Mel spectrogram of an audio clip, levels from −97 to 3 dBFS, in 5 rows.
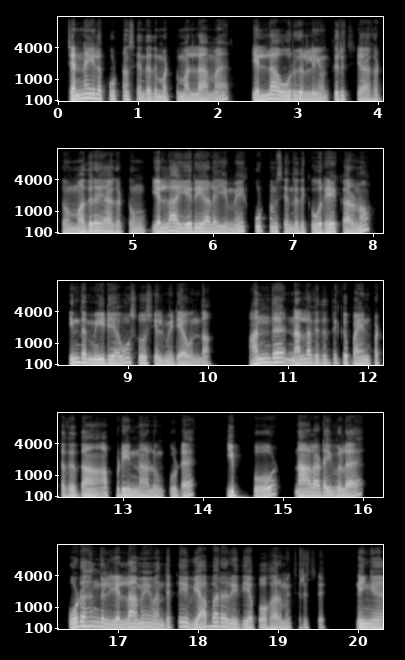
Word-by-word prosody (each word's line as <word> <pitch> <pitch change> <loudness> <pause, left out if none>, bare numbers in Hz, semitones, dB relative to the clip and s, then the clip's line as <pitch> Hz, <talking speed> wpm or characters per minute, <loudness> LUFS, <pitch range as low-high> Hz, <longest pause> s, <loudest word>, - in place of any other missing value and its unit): சென்னையில 180 +4 +5
கூட்டம் 155 -2 -2
சேர்ந்தது 130 -2 -1
மட்டுமல்லாமல், 120 +1 -2 0.4
எல்லா 170 +6 +4
ஊர்களிலும் 140 -6 +1
திருச்சியாகட்டும் 125 -5 -3
மதுரையாகட்டும் 125 -4 0 0.2
எல்லா 160 +5 +3 0.2
ஏரியாவிலேயுமே 145 -3 +1
கூட்டம் 170 -2 -2
சேர்ந்ததுக்கு 125 -4 -4
ஒரே 135 +5 +3
காரணம் 130 - -1 0.4
இந்த 185 +1 +4
மீடியாவும், 155 +3 +3
சோசியல் 140 -2 0
மீடியாவும் 110 -2 -1
தான். 110 - -4 0.5
அந்த 180 +5 +4 0.3
நல்ல 145 +5 +3
விதத்துக்கு 160 +1 -3
பயன்பட்டதுதான் 135 -2 -1
அப்படினாலும் 120 -4 -1
கூட, 110 0 -6 0.7
இப்போ - - -5 0.5
நாளடைவில 150 -1 +2 0.7
ஊடகங்கள் 185 -4 +2
எல்லாமே 160 +4 +2
வந்துட்டு 135 +6 -4 0.2
வியாபார 175 +6 +1
ரீதியா 135 -2 0
போக 120 0 -1
ஆரம்பித்துச்சிசுருச்சு. 115 0 -7 0.5
நீங்க 155 0 +4
140 Hz, 105 wpm, -23 LUFS, 125-155 Hz, 0.7 s, சென்னையில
